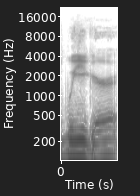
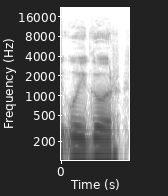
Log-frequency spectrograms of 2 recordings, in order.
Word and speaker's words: Uyghur: ] will tell me the right pronunciation is uyghur in my chat when I say ugur which is literally my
